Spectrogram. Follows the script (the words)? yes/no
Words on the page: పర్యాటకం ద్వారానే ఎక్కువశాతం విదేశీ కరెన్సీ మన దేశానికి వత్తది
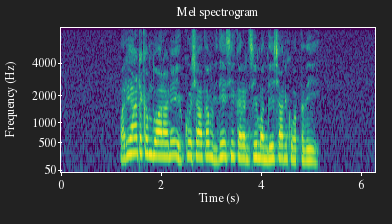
yes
